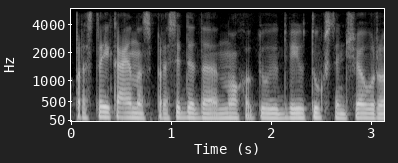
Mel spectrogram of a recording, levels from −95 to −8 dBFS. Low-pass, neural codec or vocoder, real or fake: 5.4 kHz; none; real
